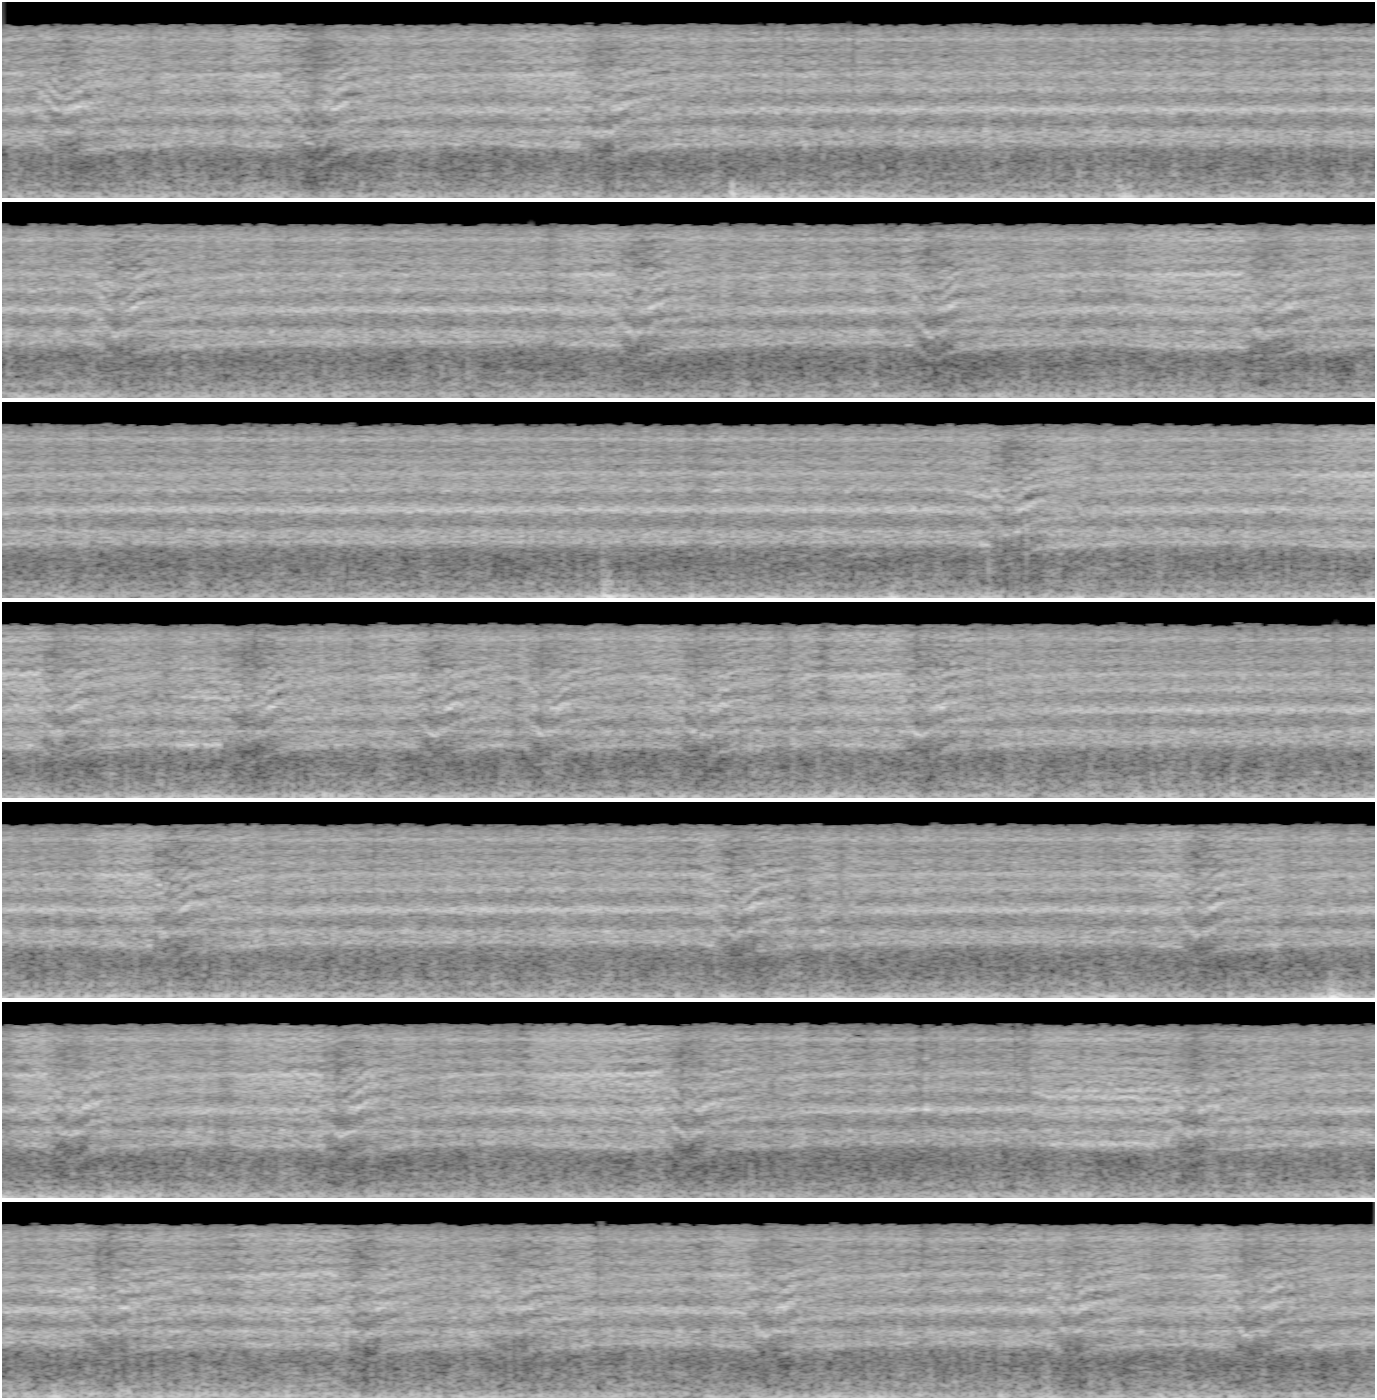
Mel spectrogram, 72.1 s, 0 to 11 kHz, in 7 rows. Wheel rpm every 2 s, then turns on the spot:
180, 190, 210, 230, 230, 220, 230, 210, 190, 210, 220, 230, 230, 220, 220, 200, 180, 190, 200, 220, 220, 220, 230, 210, 220, 200, 190, 210, 210, 220, 210, 180, 170, 210, 200, 180.
none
